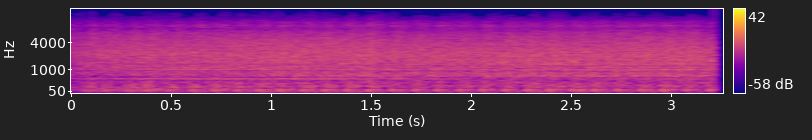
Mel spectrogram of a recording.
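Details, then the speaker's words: 2008 KTM 990 Adventure with fuel pressure gauge at four bar: unplugging the neutral switch makes the idle drop, lumpy and pulsing near stalling; ECU sees a gear other than neutral, and plugging it back in returns idle to about 1450 rpm. "And just to prove my point, I'll go ahead and disconnect the switch again. You heard the idle RPM [Music] drop."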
